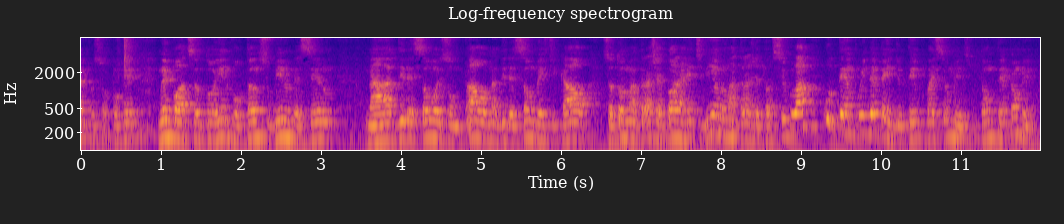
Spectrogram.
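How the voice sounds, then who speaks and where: Man teaching physics, high voice, heavy echo, distant mic, quizzes himself. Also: darkish tone, a little hiss or hum. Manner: asks and answers his own questions, voices students' objections. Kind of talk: classroom lecture. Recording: very echoey room, voice far from mic.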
